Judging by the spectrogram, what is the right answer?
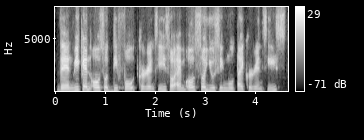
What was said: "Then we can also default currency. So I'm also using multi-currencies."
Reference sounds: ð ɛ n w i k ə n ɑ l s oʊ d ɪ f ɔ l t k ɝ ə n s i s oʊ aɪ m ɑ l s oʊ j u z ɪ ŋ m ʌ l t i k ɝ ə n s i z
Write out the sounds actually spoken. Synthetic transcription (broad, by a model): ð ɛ n w i k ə n ɑ l s oʊ d ɪ f ɔ l t k ɝ ə n s i s oʊ aɪ m ɑ l s oʊ j u s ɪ ŋ m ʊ l t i k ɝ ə n s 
